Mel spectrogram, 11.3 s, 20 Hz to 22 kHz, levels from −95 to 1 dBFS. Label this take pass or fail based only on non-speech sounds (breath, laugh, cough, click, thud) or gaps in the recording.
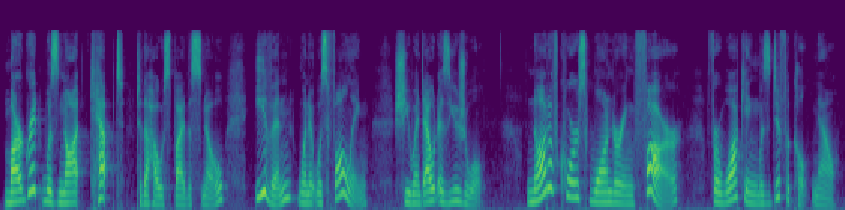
pass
